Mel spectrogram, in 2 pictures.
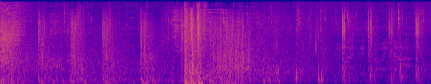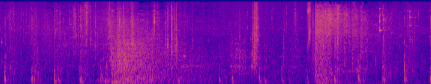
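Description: Gunfire in a Rainbow Six Siege match crackles in repeated sharp bursts and single shots, some loud and near, with French-speaking players talking over the action.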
